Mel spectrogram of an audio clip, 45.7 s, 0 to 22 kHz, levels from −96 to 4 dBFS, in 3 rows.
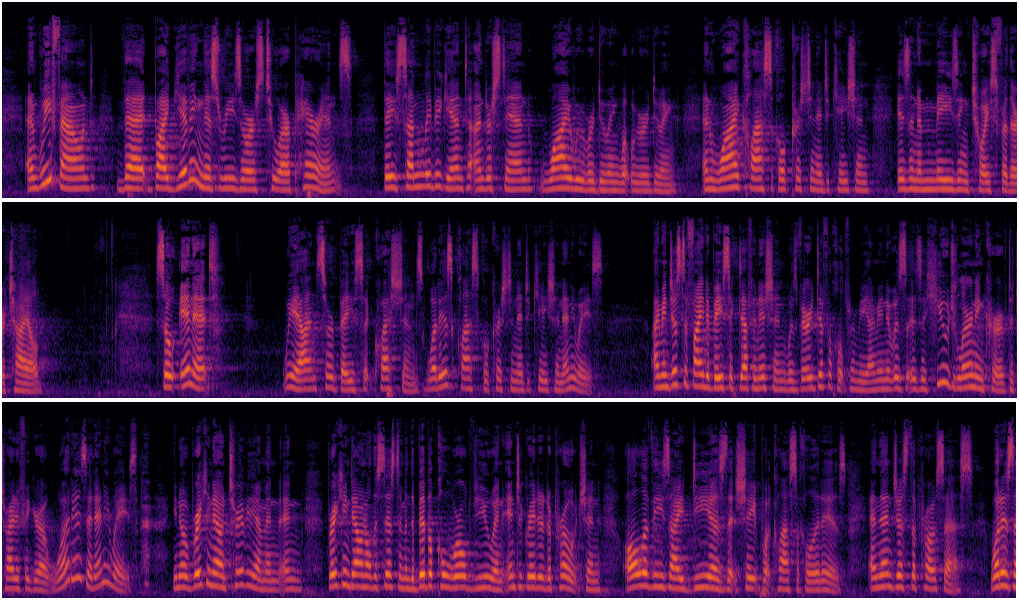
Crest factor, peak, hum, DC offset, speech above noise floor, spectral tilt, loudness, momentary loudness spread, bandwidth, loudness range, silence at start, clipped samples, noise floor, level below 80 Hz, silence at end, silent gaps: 22 dB; -14 dBFS; none; under 0.1%; 37 dB; -3.5 dB/octave; -35 LUFS; 13 LU; 16 kHz; 6 LU; 0.35 s; under 0.1%; -72 dBFS; -76 dBFS; 0 s; none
